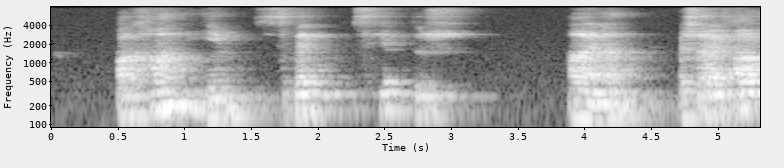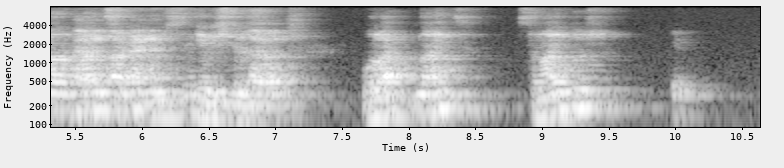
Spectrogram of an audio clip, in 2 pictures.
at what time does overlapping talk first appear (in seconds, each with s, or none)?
4.8 s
